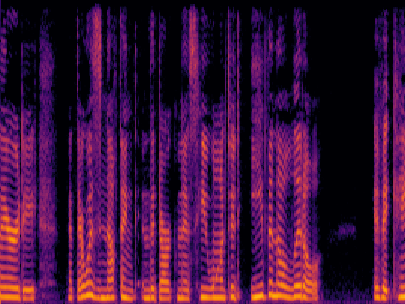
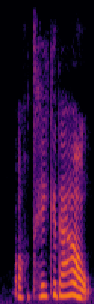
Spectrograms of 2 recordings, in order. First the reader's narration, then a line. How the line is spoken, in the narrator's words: said softly, miserably, the only kind of comfort he had any idea of how to offer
